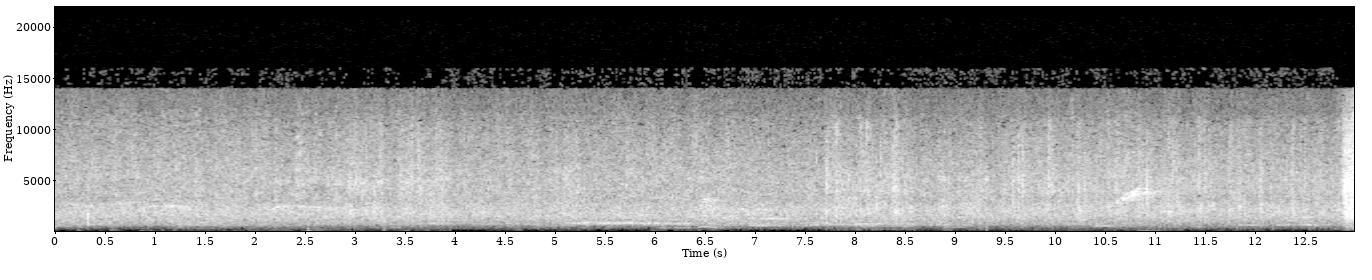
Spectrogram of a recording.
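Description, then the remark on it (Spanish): Steady, dense applause from a large audience in the main hall of the Usina del Arte after a performance with a bombo drum group, a continuous crackle of many hands clapping at an even level for the whole stretch, with no voices standing out. “Esos aplausos.”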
